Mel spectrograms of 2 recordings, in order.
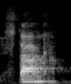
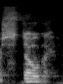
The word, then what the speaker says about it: Stoch: cool cool last indicator the stock or Stoke depending on how you pronounce it RSI so top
